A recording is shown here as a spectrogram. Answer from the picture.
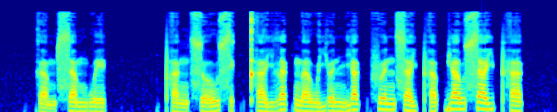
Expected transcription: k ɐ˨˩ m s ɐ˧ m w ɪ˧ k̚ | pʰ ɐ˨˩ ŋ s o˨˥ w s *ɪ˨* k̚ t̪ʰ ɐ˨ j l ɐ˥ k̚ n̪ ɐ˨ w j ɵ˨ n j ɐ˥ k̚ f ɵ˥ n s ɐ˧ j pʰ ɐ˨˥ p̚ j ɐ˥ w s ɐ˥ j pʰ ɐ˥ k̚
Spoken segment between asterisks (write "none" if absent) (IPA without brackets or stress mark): ɪ˨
